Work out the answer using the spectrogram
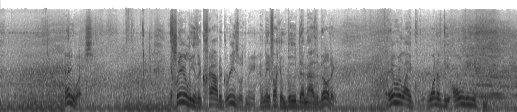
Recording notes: Coming from the streets. While walking to the nearest grocery store.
